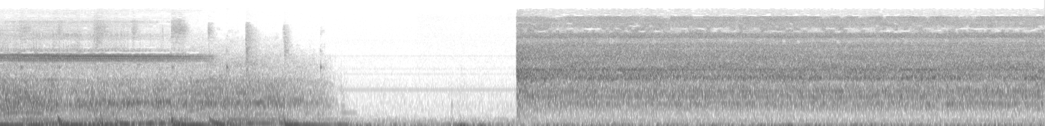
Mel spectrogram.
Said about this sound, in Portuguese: Que é isso, meu Deus? Olha, você tá procurando aí um bom secador para comprar? Secador de cabelo? Olha, aí ó, isso é bom, hein?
